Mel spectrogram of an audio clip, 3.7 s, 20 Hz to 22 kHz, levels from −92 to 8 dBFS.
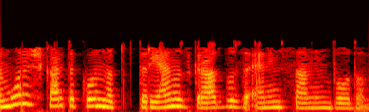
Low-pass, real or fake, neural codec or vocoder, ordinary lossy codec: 19.8 kHz; fake; codec, 44.1 kHz, 7.8 kbps, Pupu-Codec; AAC, 16 kbps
